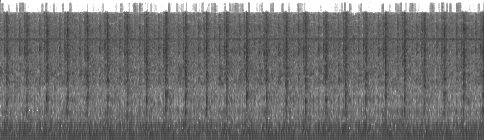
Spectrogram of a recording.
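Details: Buick with points distributor, after new cap, rotor, wires and coil, idle screw turned down earlier, in drive on brake: low lumpy idle with a steady chuff about four a second and uneven stumble; misfire persists, cause unknown, idle possibly set too low.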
